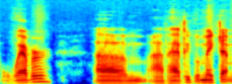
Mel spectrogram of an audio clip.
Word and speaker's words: Weber: a German sociologist and it's pronounced Weber and not Weber I've had people make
